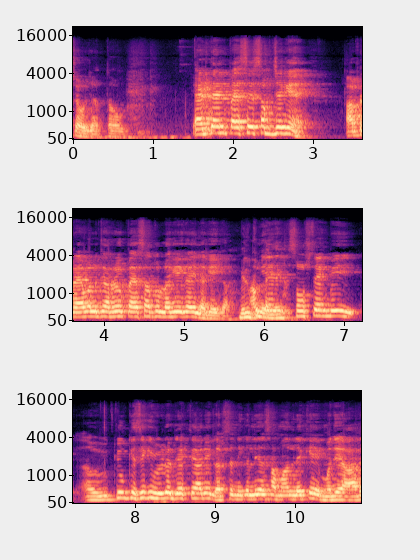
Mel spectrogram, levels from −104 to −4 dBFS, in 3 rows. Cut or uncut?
uncut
